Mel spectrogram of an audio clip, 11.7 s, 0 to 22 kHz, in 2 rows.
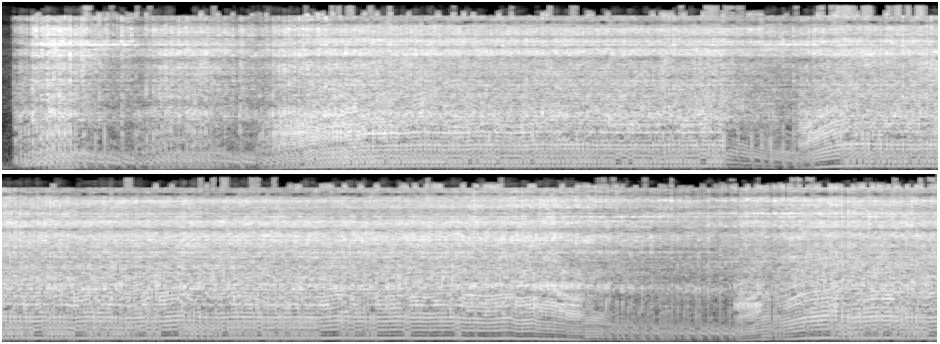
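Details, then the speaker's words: Tecumseh TC300 two-stroke Eskimo ice auger, about 90 psi compression, drilling: high buzzy revs dip briefly as the bit bites, then pull back up cleanly; running well under load. "hey guys thanks for watching the video as you saw there it seems to be working pretty well"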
